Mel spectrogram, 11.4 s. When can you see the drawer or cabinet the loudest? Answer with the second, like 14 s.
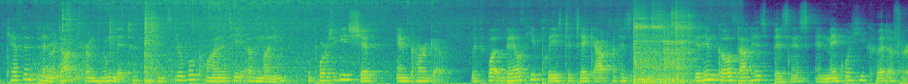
8 s.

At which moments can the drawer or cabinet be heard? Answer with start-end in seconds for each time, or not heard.
0.2-2.0, 7.9-8.7.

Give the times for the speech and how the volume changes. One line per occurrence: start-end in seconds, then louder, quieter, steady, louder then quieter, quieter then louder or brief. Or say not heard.
0.0-11.3 steady.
